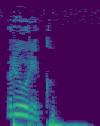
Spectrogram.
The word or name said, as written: Riurik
